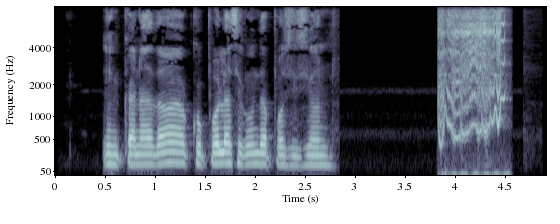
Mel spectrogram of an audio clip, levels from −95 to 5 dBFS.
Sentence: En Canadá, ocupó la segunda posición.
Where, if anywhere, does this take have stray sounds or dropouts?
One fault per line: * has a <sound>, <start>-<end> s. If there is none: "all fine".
* has a squeak, 3.8-4.6 s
